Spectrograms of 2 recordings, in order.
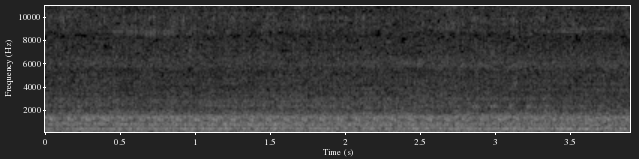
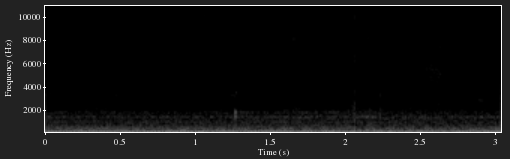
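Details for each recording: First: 2002 Mitsubishi Lancer four-cylinder, warm after about 5 minutes of running following ignition parts and new O2 sensors: steady, even idle with no rocking or stumble under a garage fan's hiss; earlier roughness possibly pressure-wash water in sensors (owner suspects); normal idle. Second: 2002 Mitsubishi Lancer, first start after ignition and engine parts were replaced: low uneven idle with a loose, lumpy pulse and the engine rocking back and forth; rough idle, cause unknown, owner hopes the ECU is relearning the new parts.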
